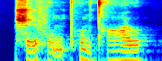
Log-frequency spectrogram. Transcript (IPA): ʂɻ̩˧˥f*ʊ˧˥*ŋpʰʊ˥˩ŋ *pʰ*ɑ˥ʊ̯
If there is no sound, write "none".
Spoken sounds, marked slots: ʊ̰˨˩, t̪ʰ

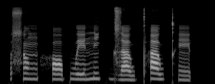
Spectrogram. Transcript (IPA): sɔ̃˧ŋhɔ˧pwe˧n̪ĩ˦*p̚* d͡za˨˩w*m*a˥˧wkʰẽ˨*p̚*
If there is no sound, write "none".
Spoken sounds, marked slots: k̚, pʰ, p̚

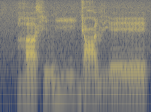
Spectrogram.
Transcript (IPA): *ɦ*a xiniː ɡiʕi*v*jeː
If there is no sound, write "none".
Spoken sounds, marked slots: ɦ, v

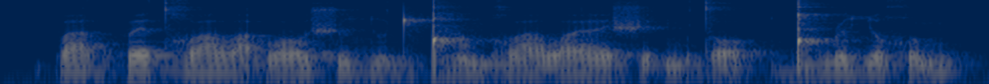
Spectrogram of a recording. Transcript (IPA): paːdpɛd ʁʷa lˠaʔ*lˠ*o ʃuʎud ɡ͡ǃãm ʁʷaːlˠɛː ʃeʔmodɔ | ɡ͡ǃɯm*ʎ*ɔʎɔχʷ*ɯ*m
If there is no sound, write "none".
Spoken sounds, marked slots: lˠ, ɭ, ɤ

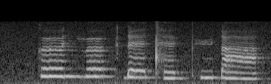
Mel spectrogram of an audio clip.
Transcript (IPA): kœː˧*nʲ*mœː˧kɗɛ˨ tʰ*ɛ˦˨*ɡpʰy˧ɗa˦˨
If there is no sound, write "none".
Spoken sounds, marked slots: nʲ, ɛ˨

